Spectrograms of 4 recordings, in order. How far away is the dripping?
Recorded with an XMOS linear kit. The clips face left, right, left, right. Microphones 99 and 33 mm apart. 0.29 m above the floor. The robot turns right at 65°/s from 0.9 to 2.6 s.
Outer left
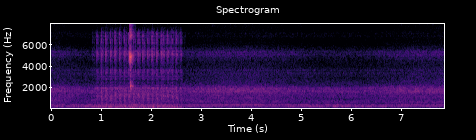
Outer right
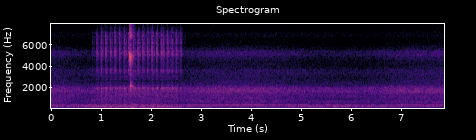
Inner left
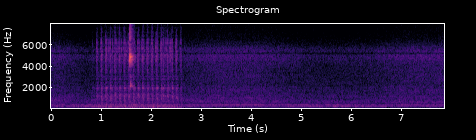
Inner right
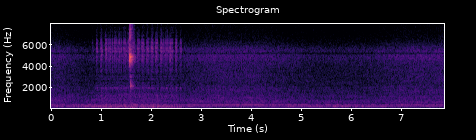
About 1.6 m.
